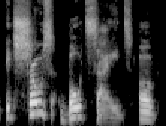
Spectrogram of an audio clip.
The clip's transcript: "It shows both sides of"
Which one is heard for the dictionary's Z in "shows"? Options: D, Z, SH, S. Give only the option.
Z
